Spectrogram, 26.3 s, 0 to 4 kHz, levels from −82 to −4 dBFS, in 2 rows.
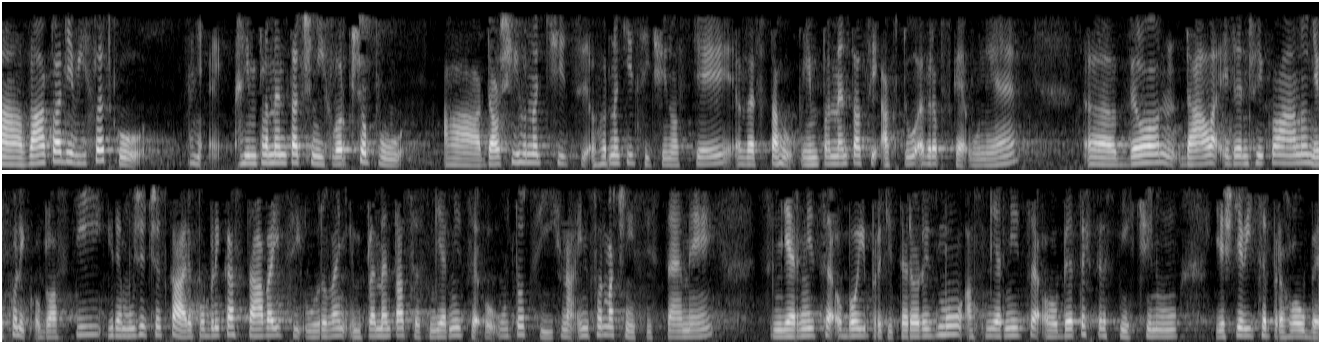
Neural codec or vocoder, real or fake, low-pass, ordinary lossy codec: codec, 24 kHz, 3.1 kbps, DualCodec; fake; 3.6 kHz; MP3, 24 kbps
